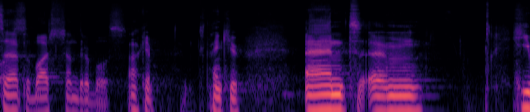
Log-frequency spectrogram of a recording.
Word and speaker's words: Subhas Chandra Bose: And one of these heroes was, hopefully I pronounced him correctly, Subhas Chandra Bose. He was Subhash Chandra Bose.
